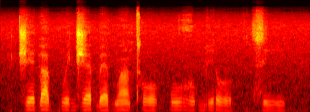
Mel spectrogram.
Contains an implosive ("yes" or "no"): yes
